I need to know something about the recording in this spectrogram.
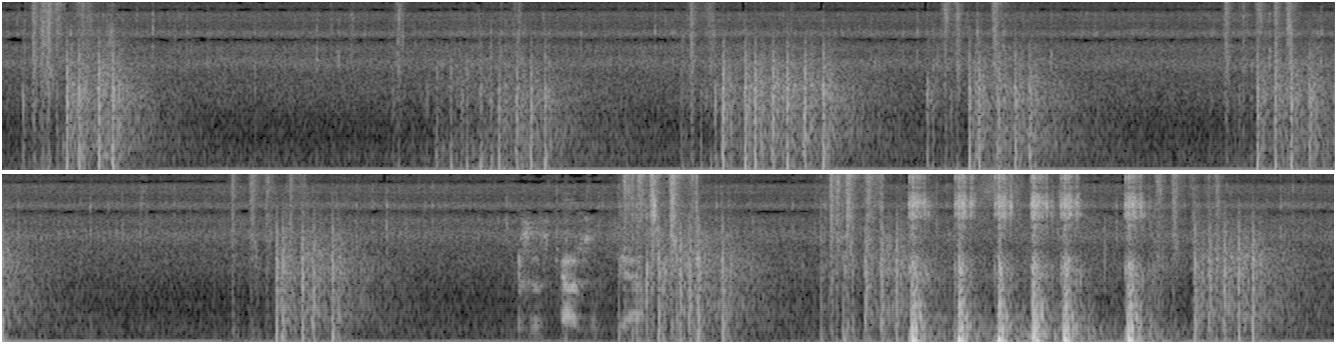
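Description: A rifle fires in short, sharp bursts.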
